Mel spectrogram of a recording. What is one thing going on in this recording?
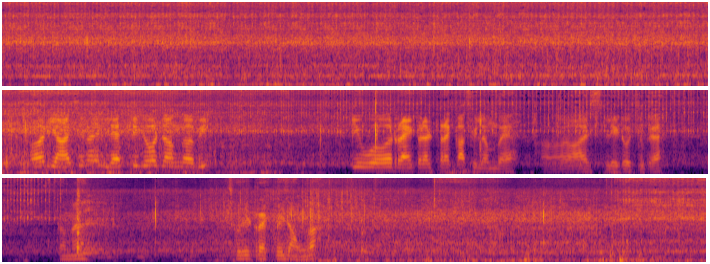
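Bicycle tyres hum and rattle on a rough road.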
